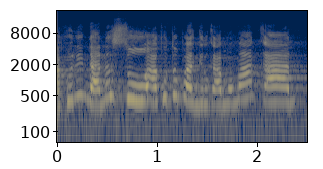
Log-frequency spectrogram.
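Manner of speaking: high, loud self-defence; angry-sounding protest. Retold or imitated. Wife denying anger to husband, loud high protest. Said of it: "Itu nadamu tuh nada wong nesu".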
